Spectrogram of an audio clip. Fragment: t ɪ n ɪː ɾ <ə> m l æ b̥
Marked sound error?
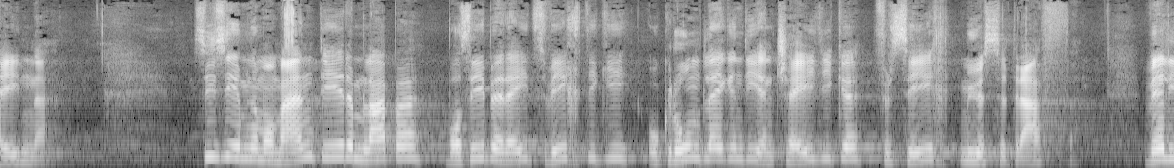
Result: no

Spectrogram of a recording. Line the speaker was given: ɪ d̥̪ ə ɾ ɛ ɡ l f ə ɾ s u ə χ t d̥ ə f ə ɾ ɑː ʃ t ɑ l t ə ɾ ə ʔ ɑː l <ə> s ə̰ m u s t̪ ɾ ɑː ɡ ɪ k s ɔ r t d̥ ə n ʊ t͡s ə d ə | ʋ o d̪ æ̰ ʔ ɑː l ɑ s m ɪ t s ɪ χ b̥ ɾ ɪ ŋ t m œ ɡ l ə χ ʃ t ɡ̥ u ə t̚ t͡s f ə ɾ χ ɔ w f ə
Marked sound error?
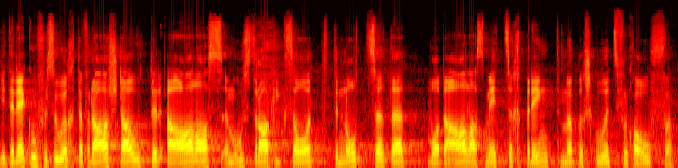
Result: yes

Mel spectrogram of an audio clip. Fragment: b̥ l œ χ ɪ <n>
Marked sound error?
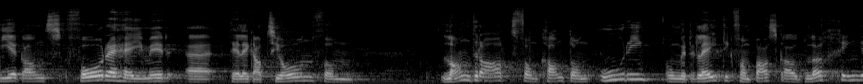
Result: yes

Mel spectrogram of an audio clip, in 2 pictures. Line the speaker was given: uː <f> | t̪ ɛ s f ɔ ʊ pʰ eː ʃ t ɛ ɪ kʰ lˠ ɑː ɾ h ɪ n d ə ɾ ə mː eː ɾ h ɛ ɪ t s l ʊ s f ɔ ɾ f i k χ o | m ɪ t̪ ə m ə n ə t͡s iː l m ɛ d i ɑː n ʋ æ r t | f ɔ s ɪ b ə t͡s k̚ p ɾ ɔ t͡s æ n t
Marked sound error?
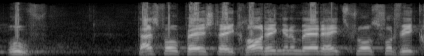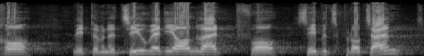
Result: no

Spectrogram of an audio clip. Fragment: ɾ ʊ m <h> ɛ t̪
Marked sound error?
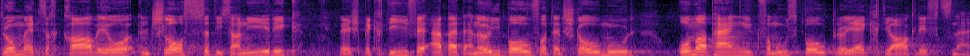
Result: no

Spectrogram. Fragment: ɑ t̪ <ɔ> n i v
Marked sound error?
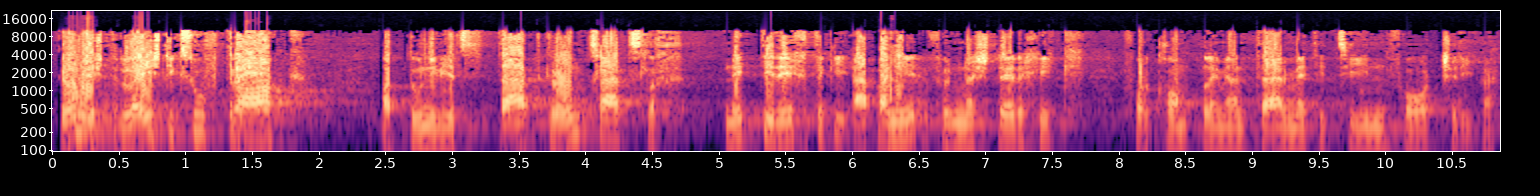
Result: yes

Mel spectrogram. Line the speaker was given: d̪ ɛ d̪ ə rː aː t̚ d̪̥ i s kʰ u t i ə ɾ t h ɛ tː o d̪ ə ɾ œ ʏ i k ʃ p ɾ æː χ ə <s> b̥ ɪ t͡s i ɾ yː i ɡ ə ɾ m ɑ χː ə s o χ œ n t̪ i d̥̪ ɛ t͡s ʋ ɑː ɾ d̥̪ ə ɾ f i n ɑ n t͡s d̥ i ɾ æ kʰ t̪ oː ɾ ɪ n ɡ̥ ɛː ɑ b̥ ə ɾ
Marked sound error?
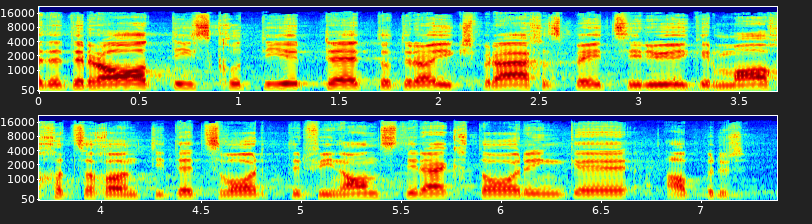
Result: no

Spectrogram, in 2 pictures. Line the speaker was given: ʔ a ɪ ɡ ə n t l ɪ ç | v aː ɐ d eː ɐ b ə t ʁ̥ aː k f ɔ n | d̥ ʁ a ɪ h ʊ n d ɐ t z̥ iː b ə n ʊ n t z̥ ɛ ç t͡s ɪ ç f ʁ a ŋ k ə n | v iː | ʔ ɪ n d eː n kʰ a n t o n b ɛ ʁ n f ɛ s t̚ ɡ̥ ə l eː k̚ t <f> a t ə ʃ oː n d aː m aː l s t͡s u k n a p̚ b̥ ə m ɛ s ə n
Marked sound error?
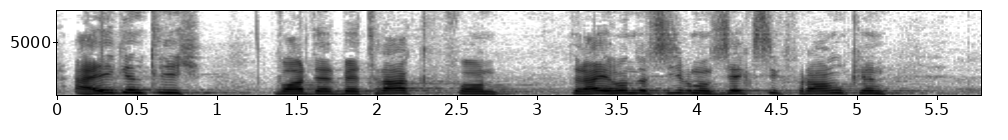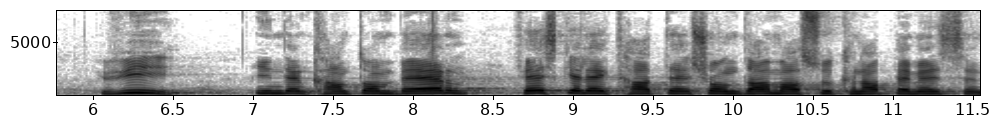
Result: yes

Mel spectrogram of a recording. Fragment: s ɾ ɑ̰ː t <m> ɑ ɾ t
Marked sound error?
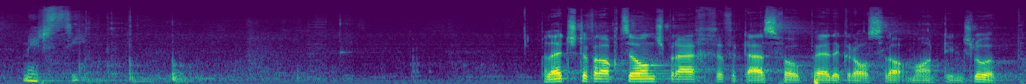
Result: no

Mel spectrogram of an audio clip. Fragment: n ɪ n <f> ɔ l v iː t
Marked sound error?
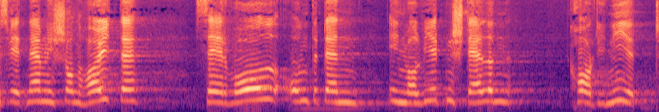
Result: yes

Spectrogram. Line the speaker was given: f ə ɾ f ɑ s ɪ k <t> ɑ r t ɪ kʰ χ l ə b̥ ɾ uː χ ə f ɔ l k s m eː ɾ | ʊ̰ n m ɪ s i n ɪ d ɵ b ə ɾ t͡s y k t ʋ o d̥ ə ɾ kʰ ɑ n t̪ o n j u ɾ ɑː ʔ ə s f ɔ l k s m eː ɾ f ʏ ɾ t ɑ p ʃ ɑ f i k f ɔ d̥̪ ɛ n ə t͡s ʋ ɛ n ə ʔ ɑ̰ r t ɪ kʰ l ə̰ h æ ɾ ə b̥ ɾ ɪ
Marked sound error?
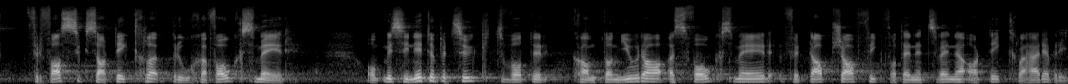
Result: yes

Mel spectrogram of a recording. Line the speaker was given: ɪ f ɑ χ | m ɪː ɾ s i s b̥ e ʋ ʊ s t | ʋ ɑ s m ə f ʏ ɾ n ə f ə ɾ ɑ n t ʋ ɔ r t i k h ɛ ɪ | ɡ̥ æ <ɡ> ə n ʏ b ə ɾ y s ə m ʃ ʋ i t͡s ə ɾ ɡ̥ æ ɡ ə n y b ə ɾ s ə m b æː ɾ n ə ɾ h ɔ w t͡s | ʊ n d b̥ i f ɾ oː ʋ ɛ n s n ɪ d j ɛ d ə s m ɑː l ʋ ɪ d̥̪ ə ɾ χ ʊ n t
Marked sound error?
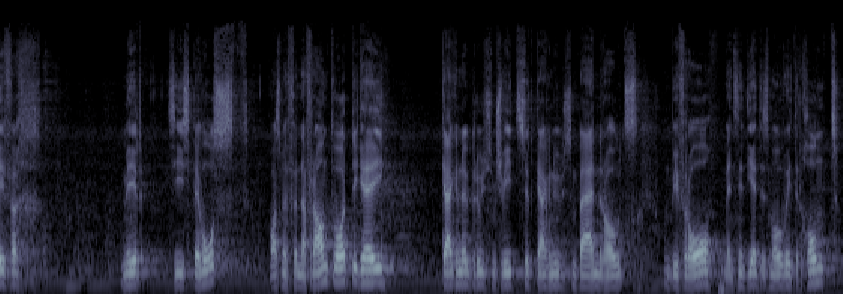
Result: no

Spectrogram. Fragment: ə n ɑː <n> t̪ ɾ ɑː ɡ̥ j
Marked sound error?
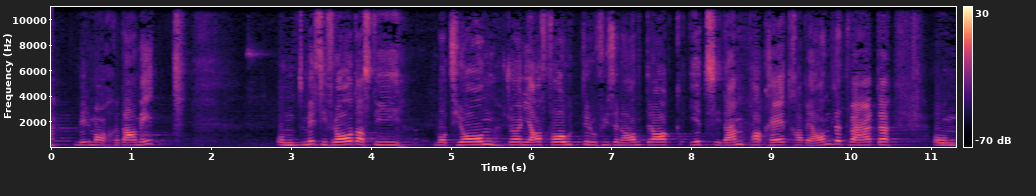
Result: no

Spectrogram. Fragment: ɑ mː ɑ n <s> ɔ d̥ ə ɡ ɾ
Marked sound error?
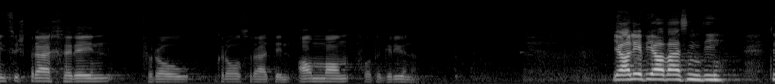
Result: yes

